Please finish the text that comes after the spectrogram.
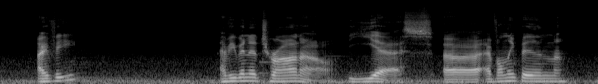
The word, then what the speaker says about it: Toronto: So, here's Toronto, right? Don't pronounce the last T.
